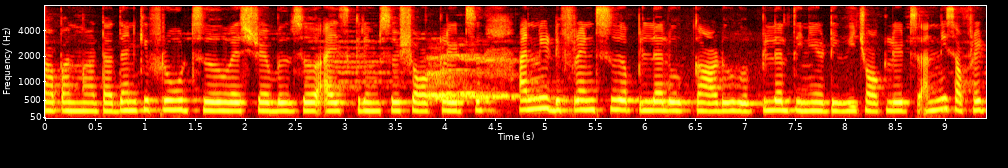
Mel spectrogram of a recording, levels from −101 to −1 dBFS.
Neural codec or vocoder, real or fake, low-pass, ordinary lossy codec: none; real; none; none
